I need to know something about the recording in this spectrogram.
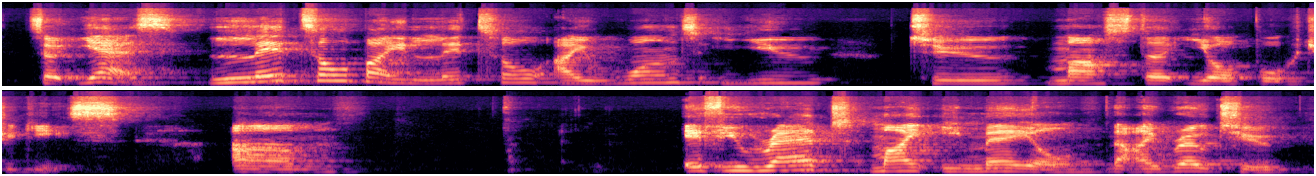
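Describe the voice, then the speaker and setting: A man from Brazil with a Brazilian accent, a Portuguese teacher running a live online lesson, greeting viewers by name with enthusiasm. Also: a little high.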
